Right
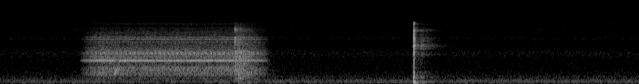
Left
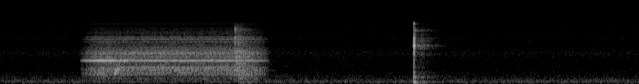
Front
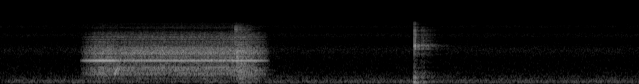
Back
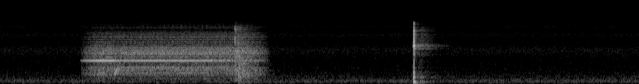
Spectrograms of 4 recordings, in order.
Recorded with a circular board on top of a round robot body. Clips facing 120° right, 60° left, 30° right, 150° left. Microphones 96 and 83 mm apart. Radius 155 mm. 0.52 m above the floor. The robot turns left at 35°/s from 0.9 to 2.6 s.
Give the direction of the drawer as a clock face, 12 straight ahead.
6 o'clock.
